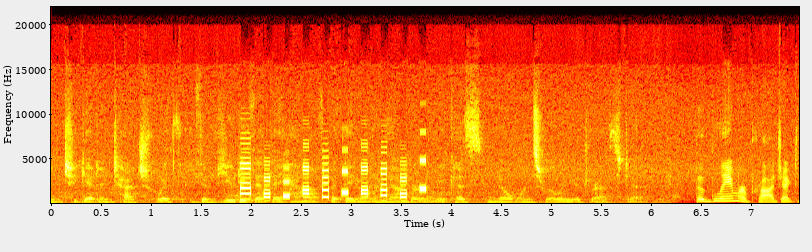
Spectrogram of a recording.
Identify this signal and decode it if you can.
Multi-frequency trunk signalling (R1, as on North American trunks), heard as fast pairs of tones, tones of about 60 ms. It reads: KP 21976982 ST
